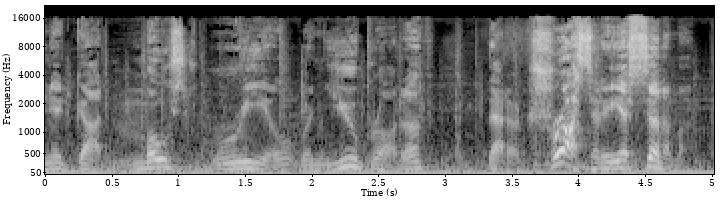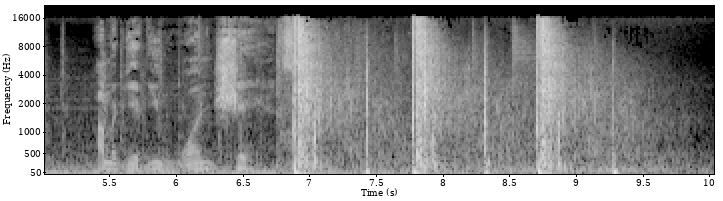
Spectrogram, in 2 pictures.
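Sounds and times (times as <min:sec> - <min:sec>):
speech: 0:00.0 - 0:07.1
gunshots: 0:06.8 - 0:09.8.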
